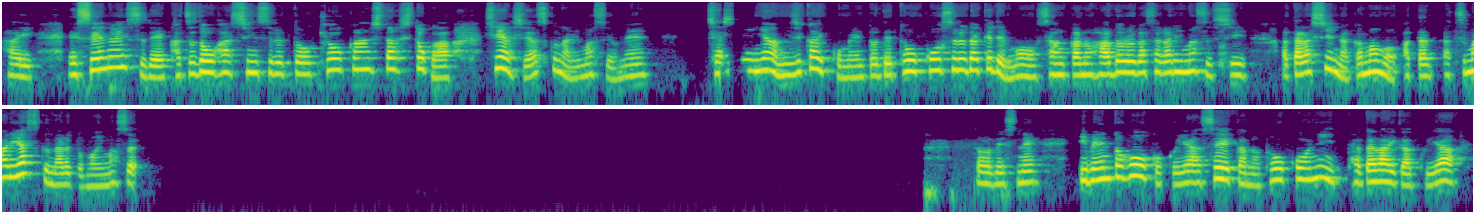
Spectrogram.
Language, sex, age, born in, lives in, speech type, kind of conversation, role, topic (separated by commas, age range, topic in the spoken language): Japanese, female, 45-49, Japan, United States, read, expert-assistant, expert, 地球温暖化を食い止めるためのさまざまな方法には、どんな良い点と心配な点がありますか？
